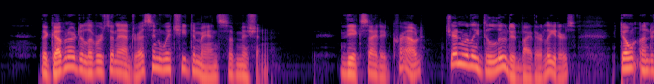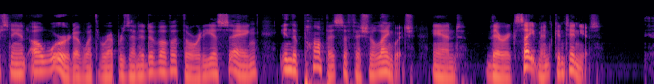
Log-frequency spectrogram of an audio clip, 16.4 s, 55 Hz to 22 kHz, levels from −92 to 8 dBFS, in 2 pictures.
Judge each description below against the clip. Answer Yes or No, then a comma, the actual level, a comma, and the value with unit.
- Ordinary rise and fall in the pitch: No, wide, 6.6 semitones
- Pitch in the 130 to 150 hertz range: No, low, 120 Hz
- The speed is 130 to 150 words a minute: Yes, average, 145 wpm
